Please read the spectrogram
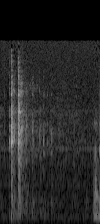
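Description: Brief clatter of china and cutlery, two quick clinks close together.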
